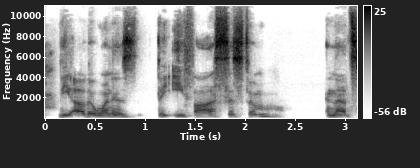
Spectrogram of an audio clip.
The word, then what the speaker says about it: Ifa: The other one is the Ifa system, and that's spelled IFA, which is based in the Yoruba tradition out of what is now known Nigeria.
